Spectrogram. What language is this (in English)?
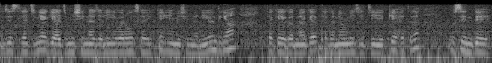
Dogri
